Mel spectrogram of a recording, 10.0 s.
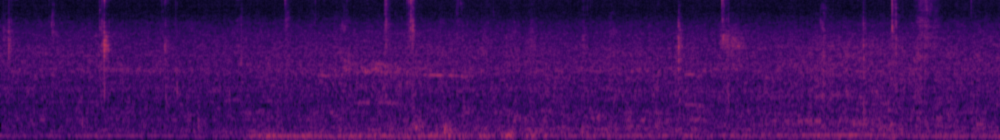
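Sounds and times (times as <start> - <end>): wet mouth clicks: 0.0 - 1.8
close chewing: 0.0 - 10.0
steady low hum: 0.0 - 10.0.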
